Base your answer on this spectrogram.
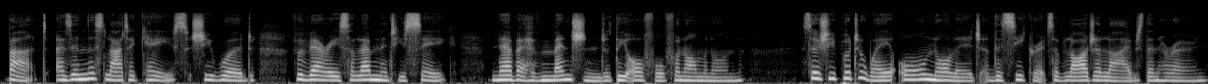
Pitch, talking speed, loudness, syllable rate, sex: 195 Hz, 165 wpm, -19 LUFS, 4.4 syllables/s, female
